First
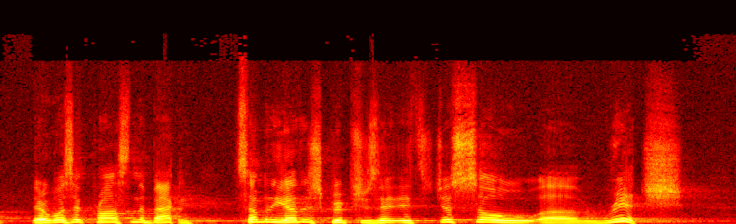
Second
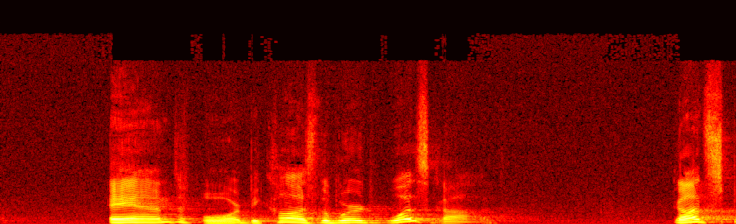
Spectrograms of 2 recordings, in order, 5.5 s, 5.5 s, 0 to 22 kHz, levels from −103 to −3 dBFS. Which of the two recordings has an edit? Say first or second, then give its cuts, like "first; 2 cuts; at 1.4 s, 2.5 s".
first; 1 cut; at 1.3 s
